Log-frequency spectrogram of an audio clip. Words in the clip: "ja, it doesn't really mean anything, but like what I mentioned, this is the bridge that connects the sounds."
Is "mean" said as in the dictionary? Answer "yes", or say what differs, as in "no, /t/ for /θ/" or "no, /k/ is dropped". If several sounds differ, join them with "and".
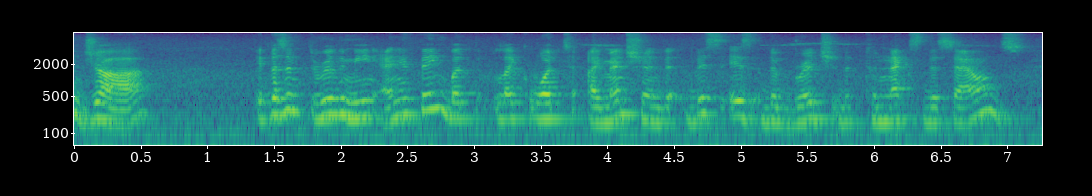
yes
